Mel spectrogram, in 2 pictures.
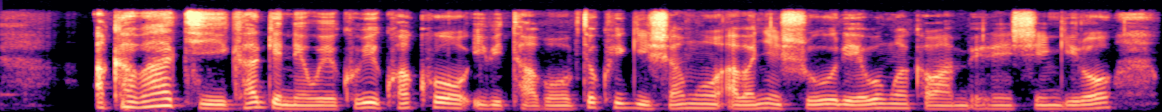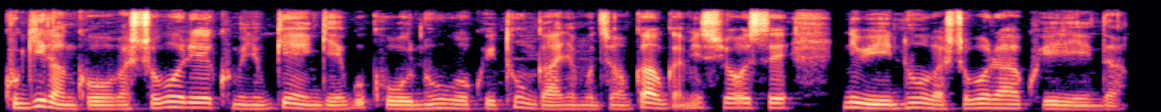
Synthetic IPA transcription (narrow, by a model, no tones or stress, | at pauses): akʰaβatʰikʰaːɡe̞ne̞we̞kʰuβikwakʰo̞ʔiβitʰaβo̞vjo̞kwiːɡiːʃamŋo̞ʔa̰βaɲe̞ʃuːɾeβomŋaːkʰawaːmbe̞ɾe̞nʃiːŋɡiɾo̞ | kuɡiɾaŋɡo̞βaʃo̞βo̞ɾe̞kumeɲub̚ɡe̞ːŋɡe̞b̚ɡukʰuːn̥huwo̞kwiːtʰuːŋɡaːɲauβuzimabɡaːobɡa̰ːmḭ̃ːnsijo̞ːse̞niβiːn̥huβaʃo̞βo̞ɾakwiːɾiːnda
